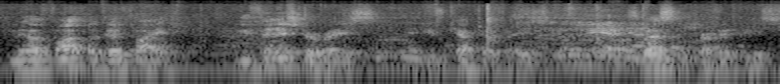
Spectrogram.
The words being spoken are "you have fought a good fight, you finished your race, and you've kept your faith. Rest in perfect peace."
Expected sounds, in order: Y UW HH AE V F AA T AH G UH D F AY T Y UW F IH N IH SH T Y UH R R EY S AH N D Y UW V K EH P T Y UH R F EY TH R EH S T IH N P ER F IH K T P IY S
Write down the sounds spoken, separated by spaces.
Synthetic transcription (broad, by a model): Y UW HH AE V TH AA T AH G UH D F AY T Y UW F IH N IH SH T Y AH R R EY S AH N Y UW V K EH P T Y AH R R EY S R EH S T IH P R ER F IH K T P IY S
